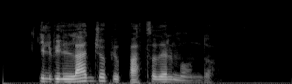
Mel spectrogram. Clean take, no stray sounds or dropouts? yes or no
yes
